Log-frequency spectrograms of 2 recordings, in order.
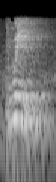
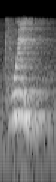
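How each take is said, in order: Both takes have the same delivery.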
